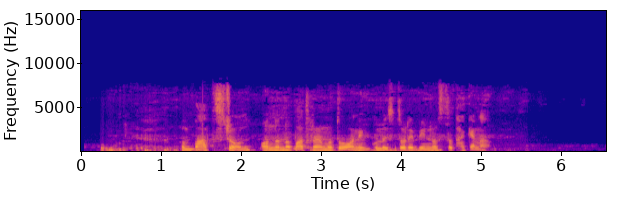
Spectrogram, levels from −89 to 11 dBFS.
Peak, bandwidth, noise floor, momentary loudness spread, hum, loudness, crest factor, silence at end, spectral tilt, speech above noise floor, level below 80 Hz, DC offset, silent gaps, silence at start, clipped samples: 0 dBFS; 8 kHz; -63 dBFS; 15 LU; none; -17 LUFS; 18 dB; 1.45 s; -5.5 dB/octave; 47 dB; -58 dBFS; under 0.1%; none; 0.25 s; under 0.1%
